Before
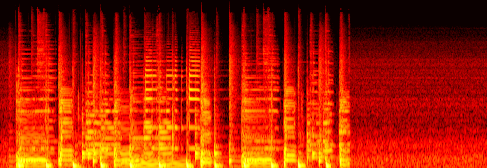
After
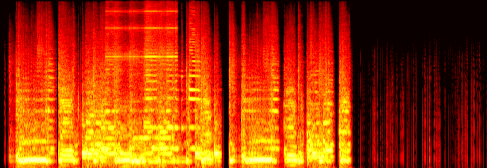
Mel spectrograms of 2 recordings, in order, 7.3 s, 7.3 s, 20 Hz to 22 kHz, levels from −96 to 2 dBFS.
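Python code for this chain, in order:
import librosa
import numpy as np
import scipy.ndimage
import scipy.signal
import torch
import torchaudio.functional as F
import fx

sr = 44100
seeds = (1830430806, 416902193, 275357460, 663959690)

y = fx.sample_sort(x, sr, block=8, at=(1.58, 2.67))
y = scipy.signal.sosfilt(scipy.signal.butter(16, 180.0, 'highpass', fs=sr, output='sos'), y)
y = fx.over_compress(y, sr, threshold_db=-26.0, ratio=-0.5, at=(3.65, 4.69))
y = fx.fuzz(y, sr, gain_db=34.0, gate_db=-42.0)
y = fx.spectral_expand(y, sr, expansion=1.5)
y = y * 10.0 ** (6.5 / 20.0)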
